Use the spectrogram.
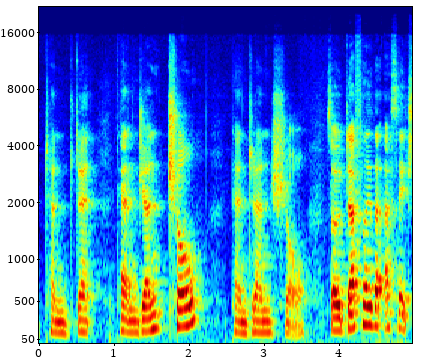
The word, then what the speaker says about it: tangential: some cases um but in the dictionary you'll see it's it's the this symbol for the sh sound and not this symbol for the T the CH sound tangential excuse me great question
